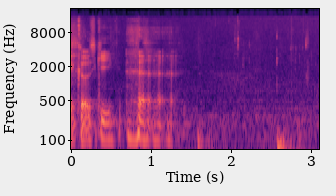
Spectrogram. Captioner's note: laughs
